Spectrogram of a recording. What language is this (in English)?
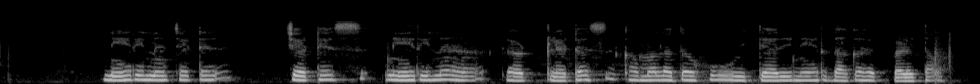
Kannada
